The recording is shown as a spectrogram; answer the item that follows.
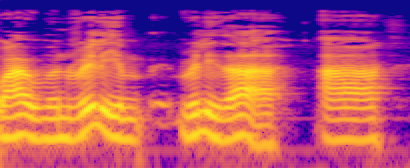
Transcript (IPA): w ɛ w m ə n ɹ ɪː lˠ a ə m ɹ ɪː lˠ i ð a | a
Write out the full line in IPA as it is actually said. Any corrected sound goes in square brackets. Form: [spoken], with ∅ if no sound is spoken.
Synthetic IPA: w [a] w m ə n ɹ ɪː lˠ [i] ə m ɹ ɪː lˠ i ð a | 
